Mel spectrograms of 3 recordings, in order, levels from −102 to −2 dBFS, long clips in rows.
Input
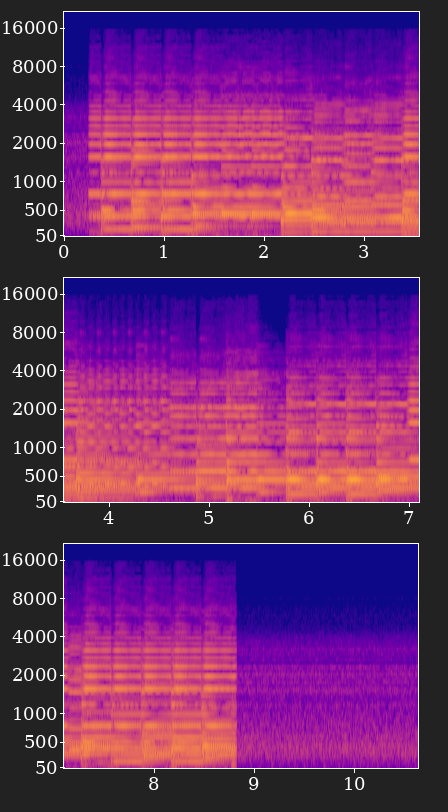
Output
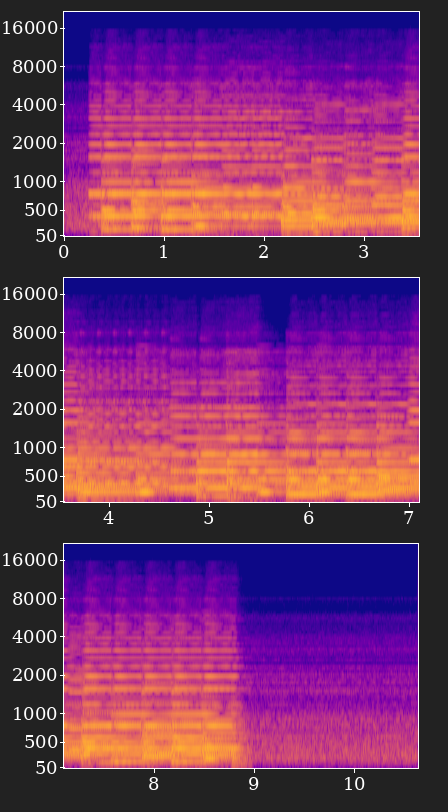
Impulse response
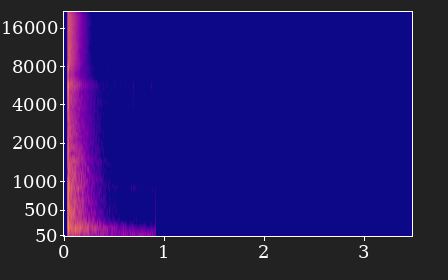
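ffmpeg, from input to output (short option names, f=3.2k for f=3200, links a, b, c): -filter_complex "[1:a]atrim=start_sample=2205,afade=t=out:st=0.22:d=0.01,atrim=end_sample=10143,asetrate=43659,aresample=44100[a];[0:a][a]afir=irnorm=-1:irlink=0,volume=-5.5dB"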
